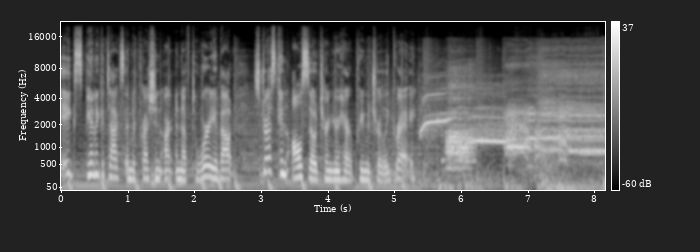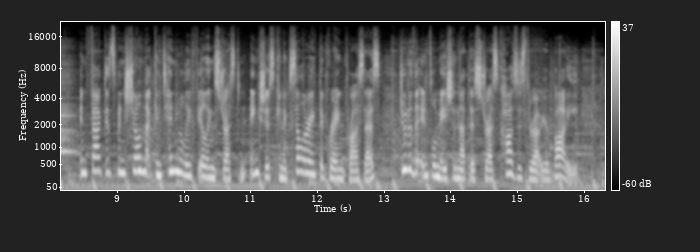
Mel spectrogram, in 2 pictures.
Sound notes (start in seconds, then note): 5.3 screams!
